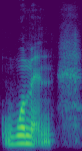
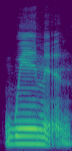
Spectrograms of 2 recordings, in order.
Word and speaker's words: women: Even though the singular and the plural form of women and woman have the same spelling at the beginning, W-O-M, the pronunciations are different. Woman, women.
